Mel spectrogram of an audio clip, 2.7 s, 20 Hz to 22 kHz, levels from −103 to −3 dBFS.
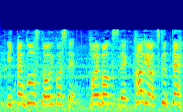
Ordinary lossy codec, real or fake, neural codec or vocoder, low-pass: none; real; none; 7.2 kHz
